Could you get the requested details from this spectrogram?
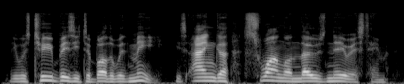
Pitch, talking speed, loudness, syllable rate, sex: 140 Hz, 240 wpm, -20 LUFS, 6.3 syllables/s, male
